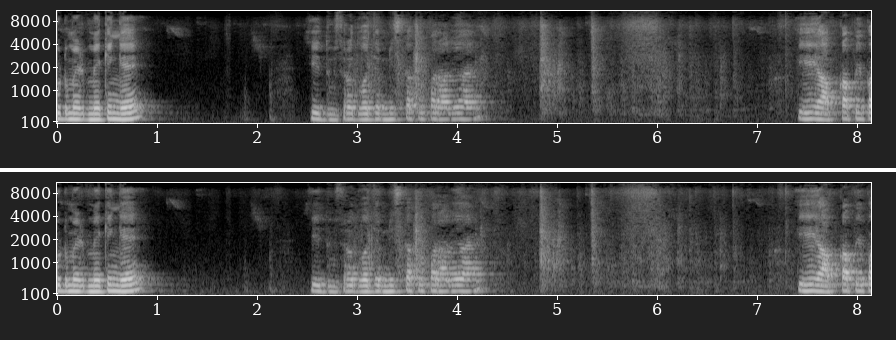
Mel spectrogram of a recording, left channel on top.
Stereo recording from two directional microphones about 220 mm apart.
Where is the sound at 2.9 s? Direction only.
45° left (ahead or behind).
